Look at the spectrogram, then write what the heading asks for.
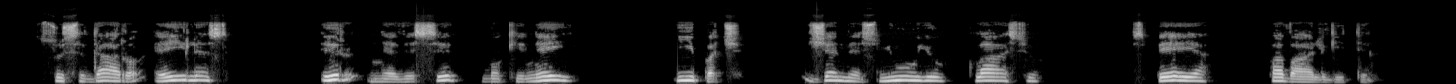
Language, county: Lithuanian, Klaipėda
